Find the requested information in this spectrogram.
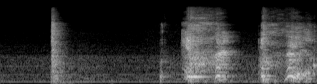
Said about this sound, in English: Hold on, I got clear my throat.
